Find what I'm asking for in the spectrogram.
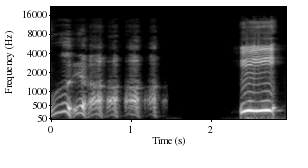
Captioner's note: laughter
